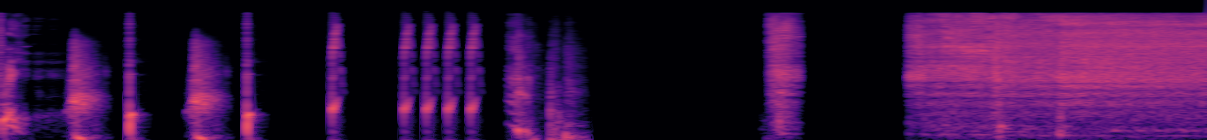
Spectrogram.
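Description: Cartoon sound effects: a quick run of short plops over the first three seconds, then a steady rush of hissing air from about four and a half seconds in as the flat blue inflatable fills back up.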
